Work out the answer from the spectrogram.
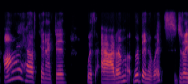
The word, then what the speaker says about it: Rabinowitz: in film and i have connected with adam rabinowitz did i say that right adam you said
